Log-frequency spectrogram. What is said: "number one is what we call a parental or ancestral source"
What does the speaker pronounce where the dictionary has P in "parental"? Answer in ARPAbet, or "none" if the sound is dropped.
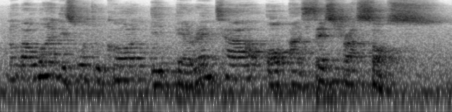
P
